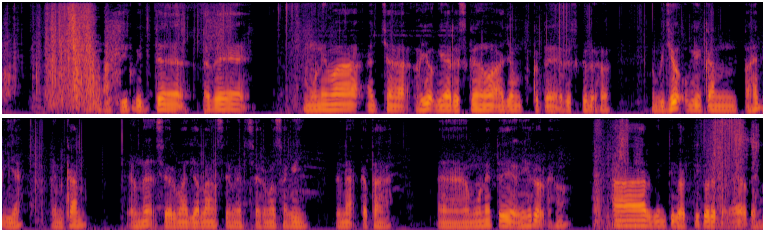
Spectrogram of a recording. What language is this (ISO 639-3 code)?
sat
